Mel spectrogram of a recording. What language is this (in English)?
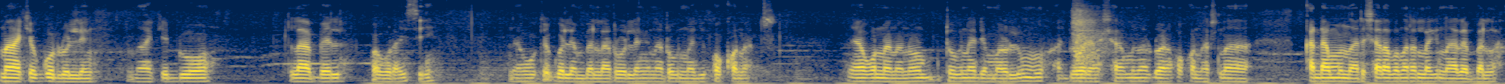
Masai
